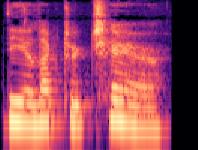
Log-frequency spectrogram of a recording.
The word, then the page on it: electric chair: American English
